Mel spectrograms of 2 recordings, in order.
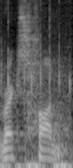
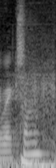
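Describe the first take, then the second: First: The name is said slowly as two separate parts. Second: The name is said fast, run together into one. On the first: "It's Rex Hun" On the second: "it's pronounced like Rexon if you say it fast"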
